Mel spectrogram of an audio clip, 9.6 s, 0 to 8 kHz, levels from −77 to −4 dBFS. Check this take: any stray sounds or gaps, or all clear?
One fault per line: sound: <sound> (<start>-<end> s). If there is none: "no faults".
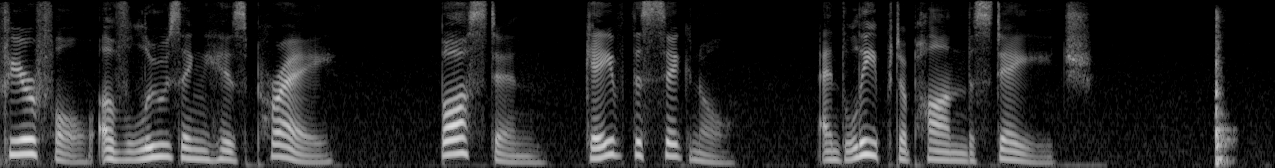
sound: tap (9.1-9.3 s)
